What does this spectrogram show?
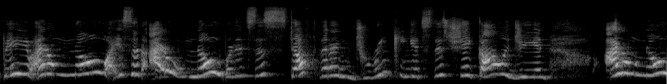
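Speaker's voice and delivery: high, loud and thrilled, telling her husband; bursting with excitement as she explains; excited. Retold or imitated. Wife excitedly telling her husband what changed her.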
